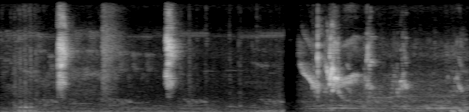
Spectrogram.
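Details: Budgerigars kept in a breeding colony where eggs have been laid: three isolated sharp chirps about a second apart, then a denser burst of warbling, squawky chatter from several birds.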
